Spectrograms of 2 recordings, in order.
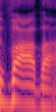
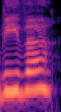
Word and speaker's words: Vava: upcoming performance via or vava it's vava I'm sorry did I have I been saying Viva uhhuh I'm sorry it's aava vava vava guys I'm sorry it's been a long a lot going on vava not Viva vava um oh my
